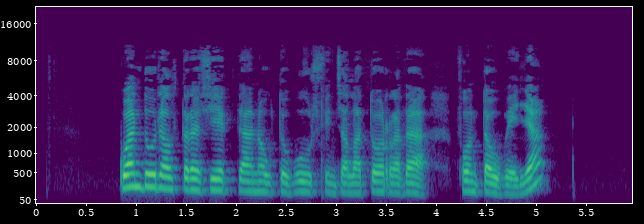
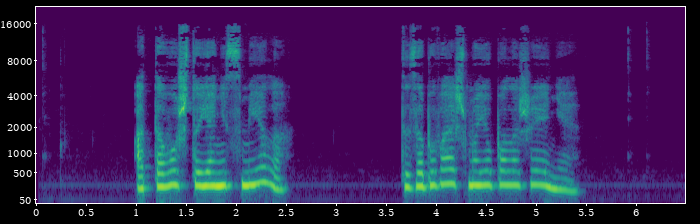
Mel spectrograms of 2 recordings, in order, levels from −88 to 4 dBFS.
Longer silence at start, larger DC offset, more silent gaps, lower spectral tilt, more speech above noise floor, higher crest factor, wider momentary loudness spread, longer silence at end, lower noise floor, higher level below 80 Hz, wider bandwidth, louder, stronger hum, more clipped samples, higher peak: second, 0.85 s vs 1 s; neither; neither; about the same, -5 dB/octave vs -4 dB/octave; about the same, 52 dB vs 54 dB; first, 22 dB vs 16 dB; second, 10 LU vs 13 LU; second, 0.85 s vs 1.1 s; first, -78 dBFS vs -71 dBFS; second, -82 dBFS vs -62 dBFS; second, 11 kHz vs 16 kHz; second, -27 LUFS vs -17 LUFS; neither; neither; second, -8 dBFS vs -4 dBFS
